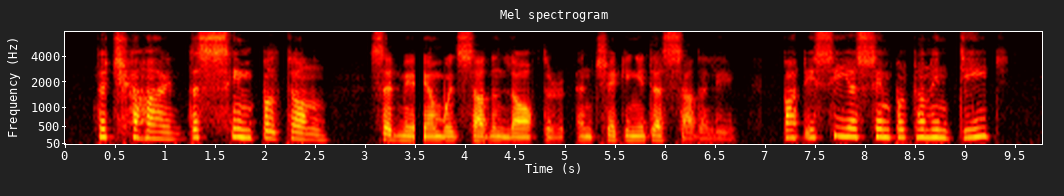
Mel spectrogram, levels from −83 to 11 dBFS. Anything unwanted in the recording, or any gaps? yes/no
yes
